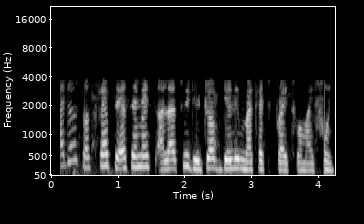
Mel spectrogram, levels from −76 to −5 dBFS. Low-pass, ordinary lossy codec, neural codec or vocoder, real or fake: 3.6 kHz; none; none; real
